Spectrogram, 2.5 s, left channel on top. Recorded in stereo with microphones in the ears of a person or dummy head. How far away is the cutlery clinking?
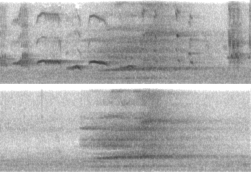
About 2 m.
